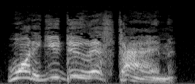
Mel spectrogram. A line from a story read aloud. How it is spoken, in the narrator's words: Dean shouted at Percy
